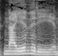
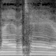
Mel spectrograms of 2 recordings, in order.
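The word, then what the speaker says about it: naïveté: I was saying naivety instead of naivete or whatever. It's pronounced. It's naivete, right? – Is that like an 18?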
